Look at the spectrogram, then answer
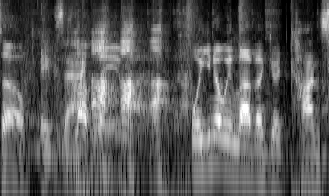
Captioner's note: Ruthie laughing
